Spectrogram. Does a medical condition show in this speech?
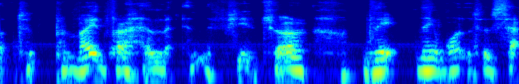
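Yes: cerebral palsy.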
